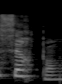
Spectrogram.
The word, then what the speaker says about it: serpent: Alors, pour le mot serpent, je t'ai donné un indice en te disant que serpent avait une lettre muette et c'était la même que parent et dent.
